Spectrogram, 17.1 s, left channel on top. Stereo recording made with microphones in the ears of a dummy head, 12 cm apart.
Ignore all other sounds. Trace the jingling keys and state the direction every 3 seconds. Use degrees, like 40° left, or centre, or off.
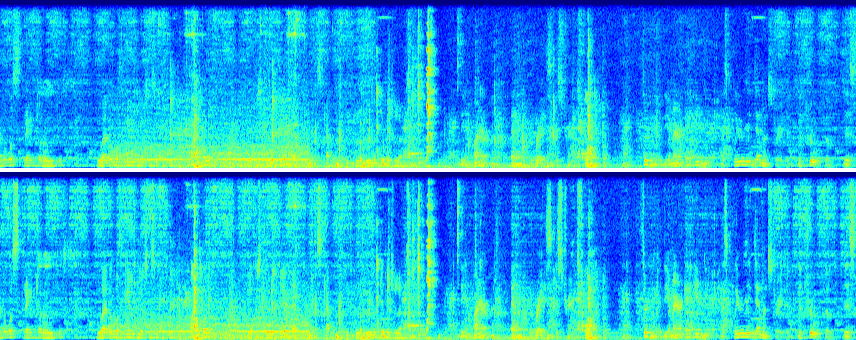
70° left, 60° left, 10° right, 40° right, off, off.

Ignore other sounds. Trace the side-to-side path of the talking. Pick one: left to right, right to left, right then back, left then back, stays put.
stays put.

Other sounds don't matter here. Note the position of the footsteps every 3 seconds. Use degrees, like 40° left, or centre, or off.
off, 50° right, 20° left, 60° left, 70° left, off.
